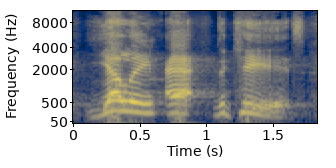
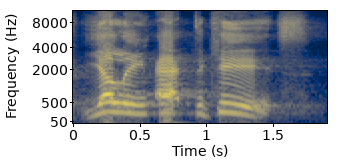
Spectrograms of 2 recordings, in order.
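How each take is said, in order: Both takes have the same delivery.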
